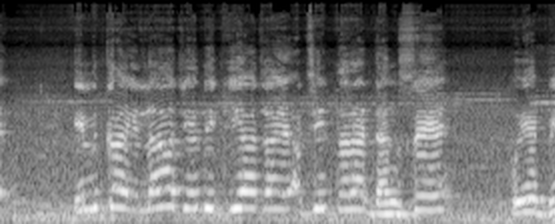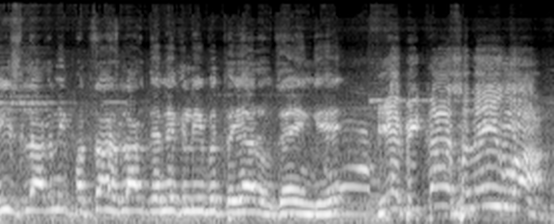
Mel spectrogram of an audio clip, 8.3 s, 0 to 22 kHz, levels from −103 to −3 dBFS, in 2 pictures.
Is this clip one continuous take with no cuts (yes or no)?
no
